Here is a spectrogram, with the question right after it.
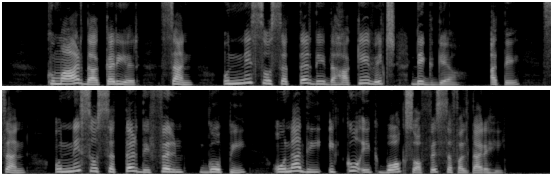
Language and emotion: Punjabi, neutral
